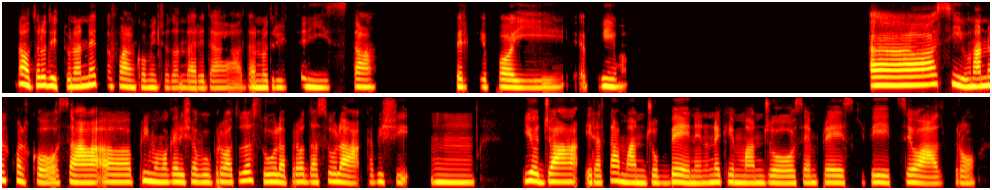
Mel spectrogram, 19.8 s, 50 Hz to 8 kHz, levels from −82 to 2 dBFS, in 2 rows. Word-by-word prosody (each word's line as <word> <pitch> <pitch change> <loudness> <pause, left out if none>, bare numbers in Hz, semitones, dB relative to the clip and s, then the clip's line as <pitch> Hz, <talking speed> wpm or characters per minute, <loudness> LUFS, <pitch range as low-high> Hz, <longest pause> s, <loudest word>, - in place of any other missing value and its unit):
No, 260 -3 +6
te 230 - -4
l'ho 230 - +4
detto, 215 -3 +1
un 200 - +1
annetto 225 +2 +1
fa, 205 0 -1
ho - - +2
incominciato 180 -1 -5
ad 175 - -7
andare 170 -1 -4
da 170 - -7
dal - - -4
nutrizionista. 185 +1 -2 0.8
Perché 195 -1 -3
poi, 185 +1 -1
uhm, - - -12
prima 210 +1 0 2.4
Uhm, 235 +2 +7
sì, 265 -2 +1
1 205 0 +3
anno 215 +3 +5
e 235 - +1
qualcosa. 185 -2 +2
Uhm, 190 - +1
prima, 220 -4 +1
magari, 190 0 0
c'avevo 190 -1 -2
provato 195 +2 -3
da 230 - +1
sola, 195 -4 0
però 195 +2 -3
da 185 -1 -3
sola, 185 -4 +1
capisci 185 0 -7 0.3
mhmm, 185 -1 -1 0.5
io 220 -1 +3
già, 195 +1 +3
in 180 - -5
realtà, 200 +5 -1
mangio 180 -1 0
bene, 170 0 0
non 175 +2 -3
è 190 - +1
che 190 0 -4
mangio 175 -1 -1
sempre 180 0 -2
schifezze 180 +1 -5
o - - +2
altro. 160 - -1
190 Hz, 150 wpm, -21 LUFS, 180-205 Hz, 2.4 s, Uhm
